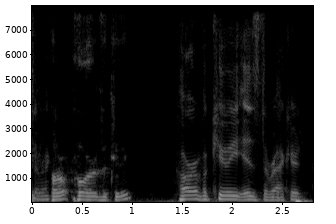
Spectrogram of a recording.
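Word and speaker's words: Horror Vacui: Horror Vakui, is that how you pronounce it? Horror Vakui.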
